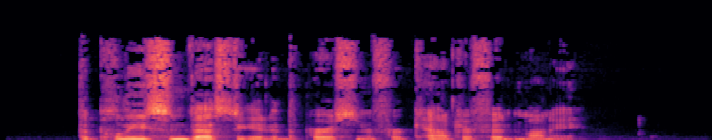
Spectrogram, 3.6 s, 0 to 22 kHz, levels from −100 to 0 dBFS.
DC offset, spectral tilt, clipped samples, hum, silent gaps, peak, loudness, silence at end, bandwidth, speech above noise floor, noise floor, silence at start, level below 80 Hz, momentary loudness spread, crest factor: under 0.1%; -3.5 dB/octave; under 0.1%; none; none; -8 dBFS; -27 LUFS; 0.7 s; 16.5 kHz; 48 dB; -76 dBFS; 0.4 s; -66 dBFS; 16 LU; 20 dB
